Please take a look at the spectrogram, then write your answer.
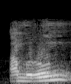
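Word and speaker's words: عمرو: six as you can see the proper name amaroon is written with wall which is not pronounced this is done to differentiate it from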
